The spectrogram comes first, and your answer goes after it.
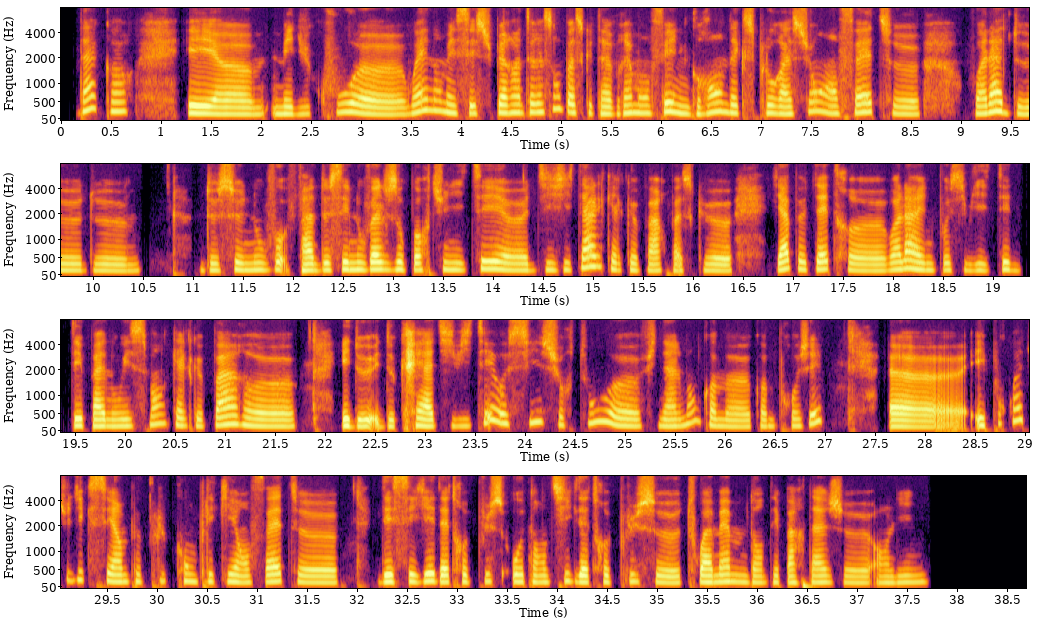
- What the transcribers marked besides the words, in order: stressed: "créativité"
- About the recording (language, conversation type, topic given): French, advice, Comment puis-je rester fidèle à moi-même entre ma vie réelle et ma vie en ligne ?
